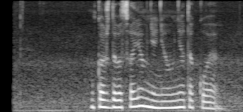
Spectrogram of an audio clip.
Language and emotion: Russian, neutral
